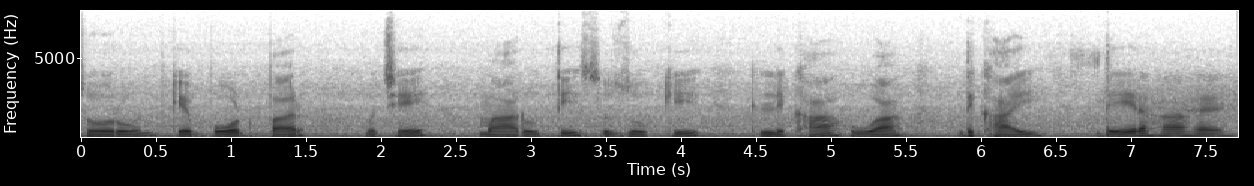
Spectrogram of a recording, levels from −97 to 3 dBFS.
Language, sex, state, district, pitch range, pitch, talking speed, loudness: Hindi, male, Madhya Pradesh, Katni, 100-125 Hz, 120 Hz, 100 wpm, -19 LUFS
